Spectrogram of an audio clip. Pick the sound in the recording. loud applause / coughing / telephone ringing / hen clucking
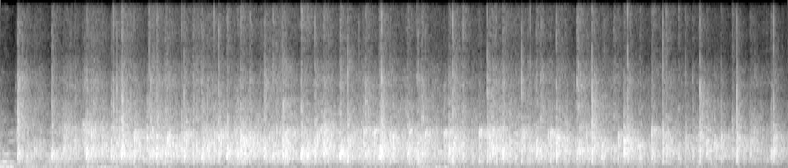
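loud applause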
